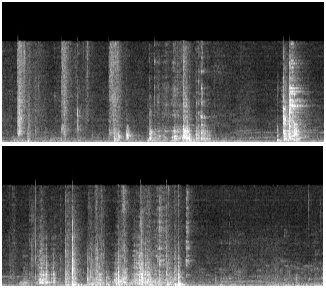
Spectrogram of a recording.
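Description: Metal tools and parts clinking and clattering against each other in a run of irregular knocks and clinks, some of them ringing briefly. It goes quieter about six seconds in.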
